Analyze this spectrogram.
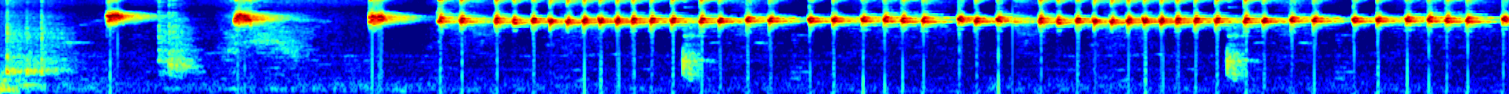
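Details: Olive-backed sunbird (konin) song used as a training recording for cage birds: a few loud high sharp notes, then a rapid dense run of very high ticking, trilling notes repeated in quick succession.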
